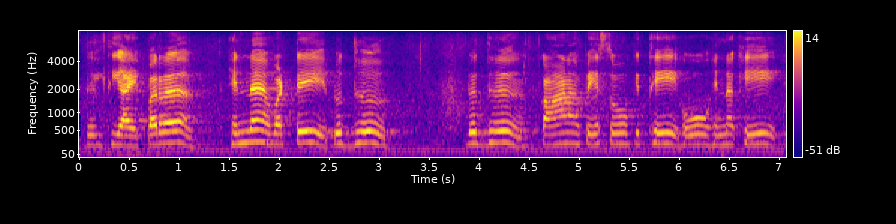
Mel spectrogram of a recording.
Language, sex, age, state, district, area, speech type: Sindhi, female, 45-60, Madhya Pradesh, Katni, rural, spontaneous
